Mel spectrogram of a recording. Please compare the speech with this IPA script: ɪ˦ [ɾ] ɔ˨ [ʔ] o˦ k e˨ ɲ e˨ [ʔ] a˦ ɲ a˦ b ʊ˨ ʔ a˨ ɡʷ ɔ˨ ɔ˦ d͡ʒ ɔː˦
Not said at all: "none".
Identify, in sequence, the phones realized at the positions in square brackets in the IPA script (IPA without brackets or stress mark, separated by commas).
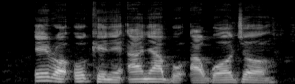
ɾ, ʔ, ʔ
